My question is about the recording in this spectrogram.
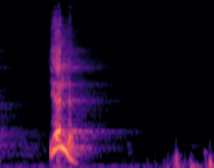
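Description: A man's short sigh-like exhalation through the microphone, falling in pitch, about half a second in, followed by a pause.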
